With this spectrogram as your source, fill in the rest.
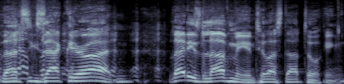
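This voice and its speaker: A man speaks in an Australian accent at a medium pitch and moderate pace. His intonation is lively and his loudness very even. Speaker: podcast co-host. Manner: casual, profane banter.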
